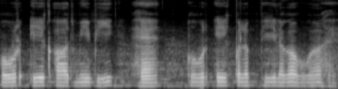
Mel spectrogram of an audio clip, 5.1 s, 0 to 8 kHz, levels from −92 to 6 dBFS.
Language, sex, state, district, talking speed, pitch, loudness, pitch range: Hindi, male, Uttar Pradesh, Saharanpur, 140 wpm, 125 Hz, -20 LUFS, 120-125 Hz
